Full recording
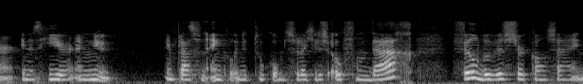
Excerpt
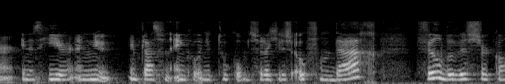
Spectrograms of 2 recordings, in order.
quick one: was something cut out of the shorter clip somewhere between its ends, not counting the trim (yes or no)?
yes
